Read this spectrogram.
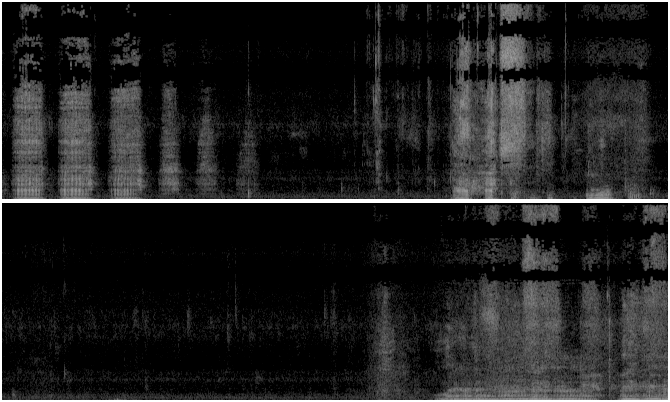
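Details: Play fight between Rottweilers June and Kenai at a ranch: clusters of short gruff growls and snorts open the scene, a quiet stretch with faint shuffling follows, then a long, steady low growl builds near the end.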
